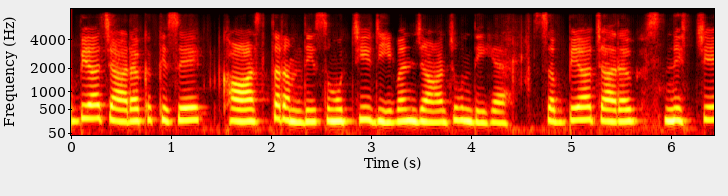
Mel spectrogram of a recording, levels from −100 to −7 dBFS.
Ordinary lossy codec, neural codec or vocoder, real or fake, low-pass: none; codec, 16 kHz, 2 kbps, X-Codec, HuBERT features, trained on LibriSpeech; fake; 7.2 kHz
